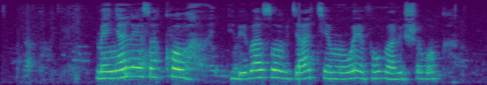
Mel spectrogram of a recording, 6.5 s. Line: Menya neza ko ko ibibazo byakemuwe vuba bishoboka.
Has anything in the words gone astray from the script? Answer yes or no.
yes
